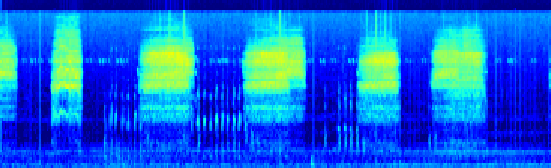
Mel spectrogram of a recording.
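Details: Begging wild barn owl nestlings as the mother feeds them small bits of food; a run of harsh, hissing screeches, some paired, repeated about every second, with soft clicks between calls and a low hum.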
